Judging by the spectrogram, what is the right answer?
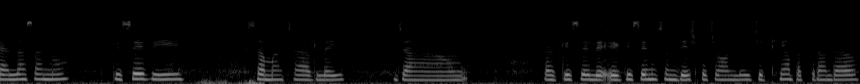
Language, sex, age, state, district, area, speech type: Punjabi, female, 30-45, Punjab, Shaheed Bhagat Singh Nagar, urban, spontaneous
